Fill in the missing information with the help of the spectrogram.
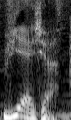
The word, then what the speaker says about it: wieża: The word for tower, wieża.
